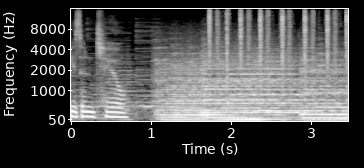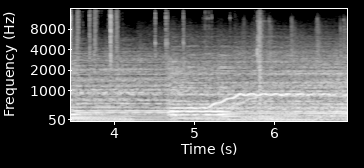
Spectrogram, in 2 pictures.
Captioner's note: eerie music; keys clacking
